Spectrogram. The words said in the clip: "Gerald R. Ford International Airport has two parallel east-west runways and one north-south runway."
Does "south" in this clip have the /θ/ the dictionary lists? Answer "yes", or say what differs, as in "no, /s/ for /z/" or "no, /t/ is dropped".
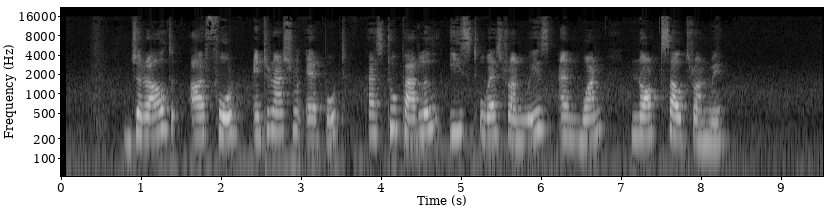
no, /t/ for /θ/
